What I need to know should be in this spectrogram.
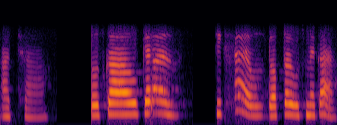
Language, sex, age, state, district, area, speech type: Hindi, female, 18-30, Bihar, Samastipur, urban, conversation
